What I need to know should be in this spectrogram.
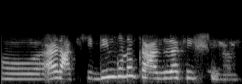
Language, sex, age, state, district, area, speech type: Bengali, female, 18-30, West Bengal, Kolkata, urban, conversation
